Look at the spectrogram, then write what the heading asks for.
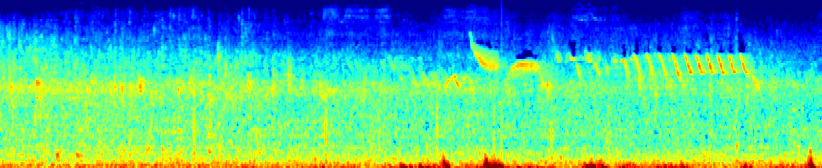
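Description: A small bird calls about halfway through: a falling chirp, then a fast trill of about a dozen short high notes. Low footstep thumps and a steady outdoor background hiss run beneath it.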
